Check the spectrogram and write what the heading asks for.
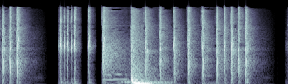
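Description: Intro music made of a fast run of sharp percussive hits, like a rattling drum roll, with a deep bass boom about two seconds in. It breaks off for a moment just under a second in and stops just before the end.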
